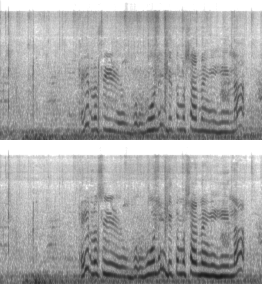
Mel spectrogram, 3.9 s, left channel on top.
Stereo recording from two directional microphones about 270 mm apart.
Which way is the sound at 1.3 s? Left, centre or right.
Centre.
